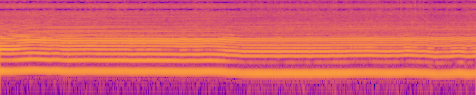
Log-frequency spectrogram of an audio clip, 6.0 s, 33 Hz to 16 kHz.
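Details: Walker-ported 850 chainsaw, 32-inch bar, freshly hand-filed chain with rakers lowered, running rich: strong steady high-revving note sagging only slightly in the wood; sharp chain cutting well.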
